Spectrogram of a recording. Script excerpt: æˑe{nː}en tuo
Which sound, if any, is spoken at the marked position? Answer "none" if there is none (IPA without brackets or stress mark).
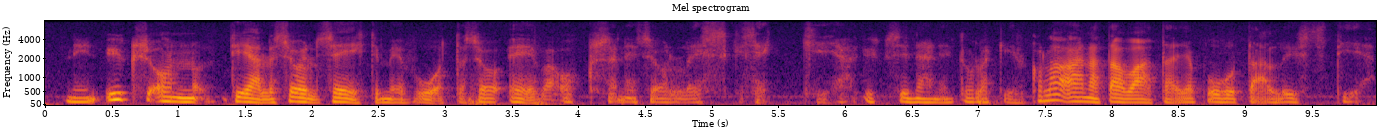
n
